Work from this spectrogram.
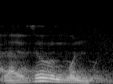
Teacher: lazulmun ada tanwin domah menghadapi ain. Ini hukum bacaannya idhar halqi, yang mana dibaca jelas lazulmun. Lazulmun azim mad arid lisukun yang panjangnya antara 2 sampai 6 harokat.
